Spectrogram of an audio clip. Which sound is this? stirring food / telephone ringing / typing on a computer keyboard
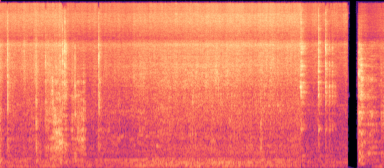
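stirring food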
